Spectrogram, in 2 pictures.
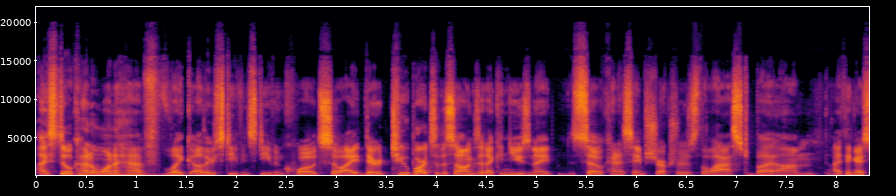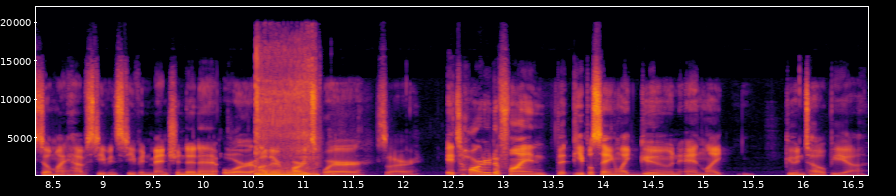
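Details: Adult male speaker; normal speech.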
